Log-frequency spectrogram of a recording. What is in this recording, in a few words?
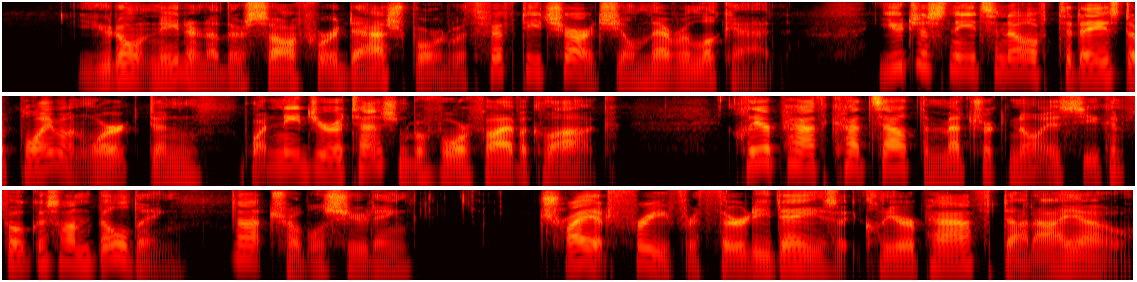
Commercial Modern Tech B2B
